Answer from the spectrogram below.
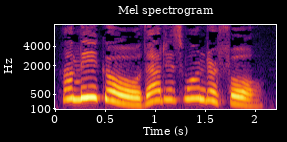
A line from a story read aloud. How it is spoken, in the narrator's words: Pedro exclaimed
